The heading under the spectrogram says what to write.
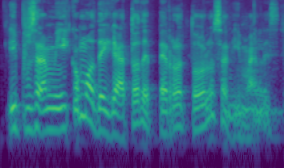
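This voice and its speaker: A woman's voice: lowish voice, fast, vocal fry, breathy edge. A Mexican woman with a neutral accent, a guest in an interview, telling her story animatedly and acting out the dialogue. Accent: neutral Mexican Spanish. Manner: animated, acts out quoted dialogue.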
